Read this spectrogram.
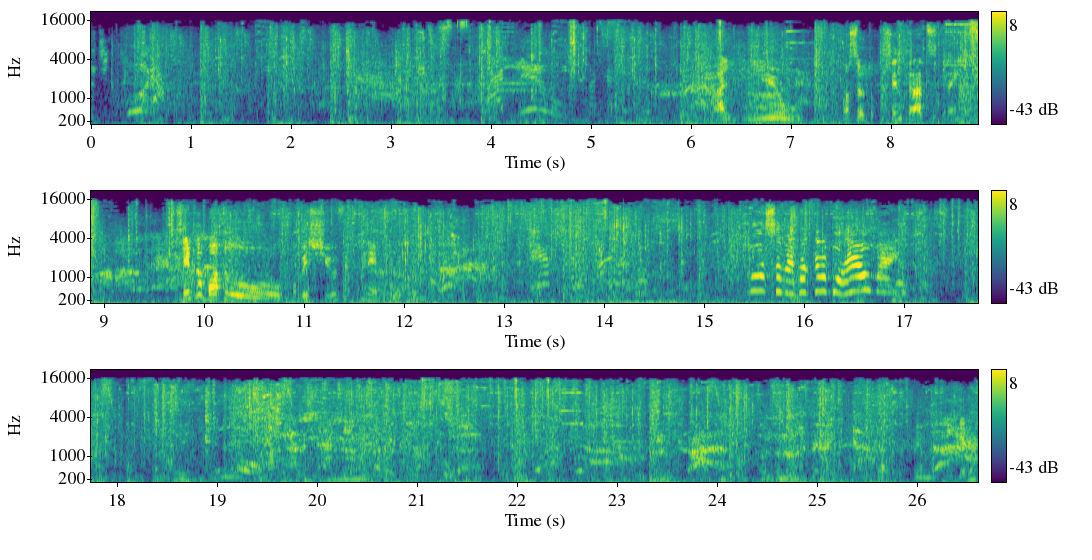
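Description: Gunfire rattles rapidly in a game.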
